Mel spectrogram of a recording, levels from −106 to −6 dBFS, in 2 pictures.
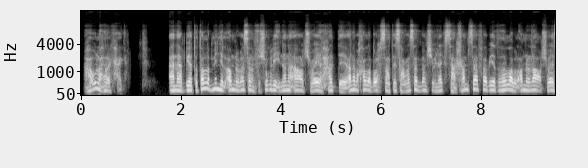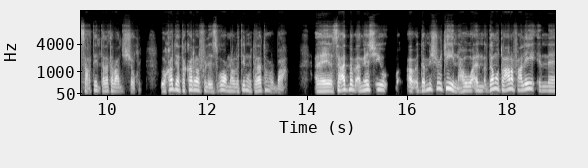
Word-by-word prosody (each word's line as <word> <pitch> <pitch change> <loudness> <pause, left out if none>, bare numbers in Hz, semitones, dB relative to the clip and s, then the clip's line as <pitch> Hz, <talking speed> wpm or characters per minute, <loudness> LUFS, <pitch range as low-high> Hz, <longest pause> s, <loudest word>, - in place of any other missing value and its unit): هاقول 210 - -1
لحضرتَك 145 - -2
حاجة، - - -10 0.9
أنا 150 0 +3
بيتطلب 160 +7 +1
منّي 190 -3 +1
الأمر 170 +2 0
مثلًا 160 0 -1
في - - -11
شغلي 165 -3 -3
إن 135 +4 -7
أنا 160 0 -2
أقعُد 150 -2 -1
شوية 145 +2 +1
لحد 140 +1 -4
أنا 130 +9 +1
باخلَ 170 +2 -3
باروح 150 +2 0
الساعة 130 - -1
09:00 125 -3 -3
مثلًا 150 +2 -1
بامشي 150 -2 -4
من 135 - -10
هناك 140 +2 -4
الساعة - - -2
17:00 175 +4 -1
فبيتطلب 160 -1 0
الأمر 155 +2 -2
إن - - -2
أنا 165 - 0
أقعد 145 -3 0
شوية 150 +1 0
ساعتين، 155 +1 -4
3 135 +1 -2
بعد 125 -1 0
الشغل، - - -8 0.4
وقد 185 +1 +3
يتكرر 165 0 +3
في - - -12
الأسبوع 140 +5 +1
مرتين 135 +4 -5
و3 140 +3 -2
و4 155 - -8 0.6
آآ 125 +1 +5
ساعات 175 - +6
بابقى 180 -2 +1
ماشي 175 +3 +1
و 170 - -3 0.4
آه، 470 -3 +3
ده 150 - 0
مش 190 +4 -3
Routine 210 -3 +3
هو 140 +1 +1
ده 145 +6 +2
متعارف 190 -2 +3
عليه 195 +6 +3
إن 140 0 -10
155 Hz, 180 wpm, -23 LUFS, 140-170 Hz, 0.9 s, ساعات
